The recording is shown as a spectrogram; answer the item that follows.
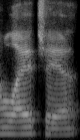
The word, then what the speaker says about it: Olaechea: trish and excellent job on the last name pronunciation i appreciate that uh so everyone uh my name is eliachea i am what's known as the compliance assistance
